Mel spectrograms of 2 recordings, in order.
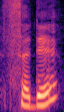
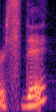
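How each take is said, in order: First: "sade" with a vowel between s and d; two-syllable variant. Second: "sde" with s run straight into d; one-syllable variant. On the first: Teacher offers learners another form of field, two-syllable variant. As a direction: open "sade" out into sa-DE. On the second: Teacher offers learners the short form of field, one-syllable variant. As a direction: say "sde" without a vowel after the s. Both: Shown as a demonstration. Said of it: "or sde".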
